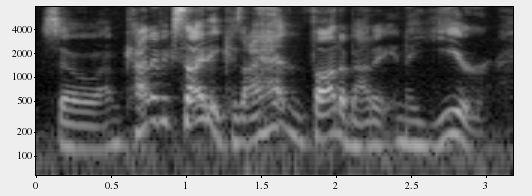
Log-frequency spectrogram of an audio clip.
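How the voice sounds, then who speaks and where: A man's voice: a little high, sing-song, a little fast, creaky, a little hiss or hum. A man hosting a casual gaming podcast, talking in long rambling stretches with plenty of fillers and laughter. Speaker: podcast host. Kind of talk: casual chat.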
